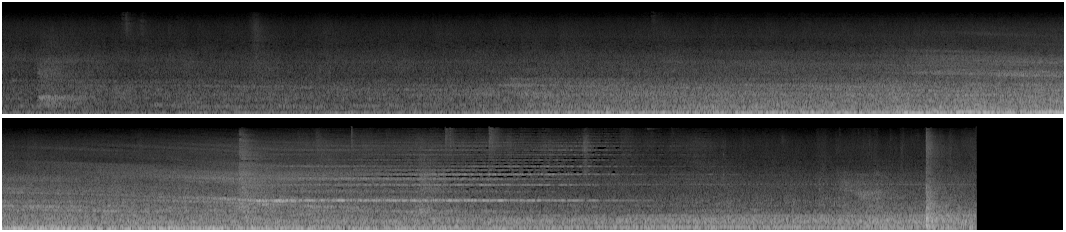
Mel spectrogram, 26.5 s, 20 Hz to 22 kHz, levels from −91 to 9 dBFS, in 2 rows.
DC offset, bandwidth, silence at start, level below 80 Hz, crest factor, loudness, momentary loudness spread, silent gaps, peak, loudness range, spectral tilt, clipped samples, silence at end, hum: under 0.1%; 16 kHz; 0 s; -36 dBFS; 22 dB; -33 LUFS; 17 LU; none; -12 dBFS; 17 LU; -5.5 dB/octave; under 0.1%; 1.1 s; none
